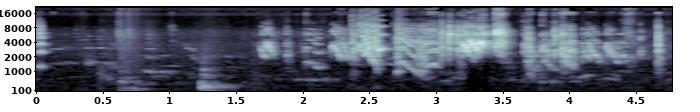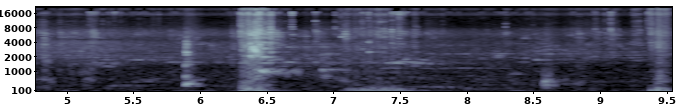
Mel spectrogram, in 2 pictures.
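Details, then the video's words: Pet budgerigars on 25 December 2023: a short burst of scratchy warbling chatter amid sparse, isolated clicks and chirps in an otherwise quiet room. "chirping sound budgies birds"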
